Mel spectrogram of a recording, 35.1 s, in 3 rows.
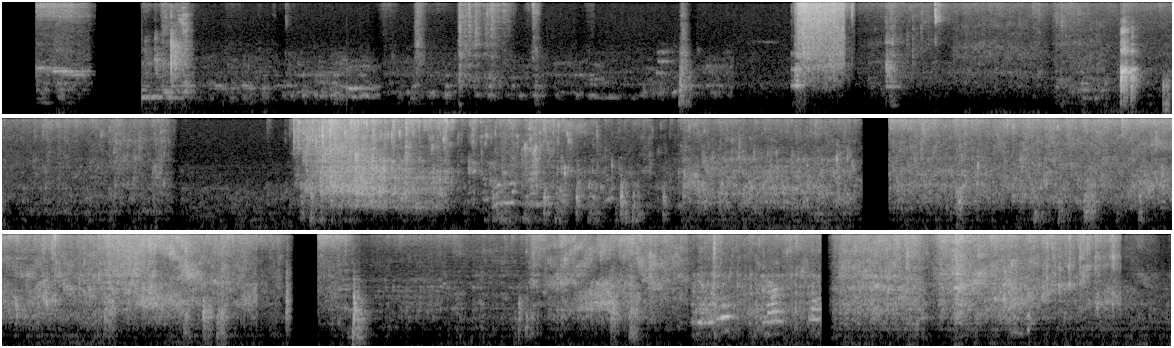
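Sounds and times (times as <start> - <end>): food sizzling in a pan: 7.9 - 13.4, 14.6 - 34.6.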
